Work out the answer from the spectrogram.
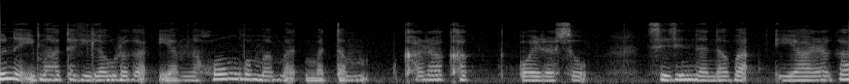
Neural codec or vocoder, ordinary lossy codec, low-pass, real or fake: vocoder, 24 kHz, 100 mel bands, Vocos; none; 7.2 kHz; fake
